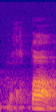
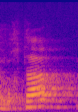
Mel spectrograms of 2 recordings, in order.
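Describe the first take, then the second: First: Mukhtar said the way locals do; local pronunciation. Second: Mukhtar with the way others say it; other pronunciation. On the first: Teacher gives the correct local way of saying Mukhtar. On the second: Teacher sets the local way of saying Mukhtar against another. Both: Shown as a demonstration. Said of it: "no decimos Mukhtar".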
